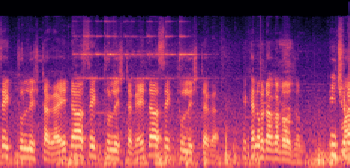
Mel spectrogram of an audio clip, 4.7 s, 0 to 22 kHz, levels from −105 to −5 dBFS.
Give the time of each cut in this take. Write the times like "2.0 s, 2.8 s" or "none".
3.5 s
